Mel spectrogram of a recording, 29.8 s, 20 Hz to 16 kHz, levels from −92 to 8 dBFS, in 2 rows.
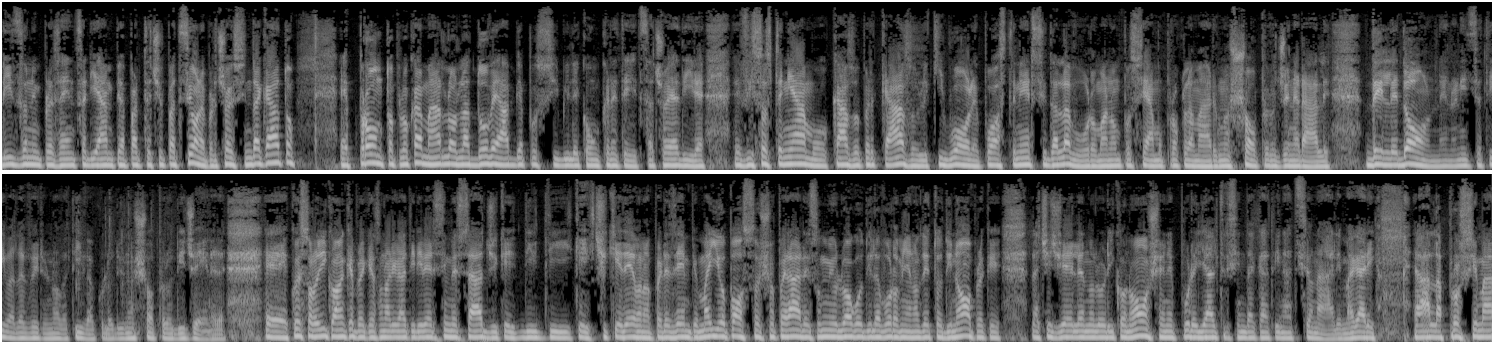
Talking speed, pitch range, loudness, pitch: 190 wpm, 120-145 Hz, -22 LUFS, 130 Hz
